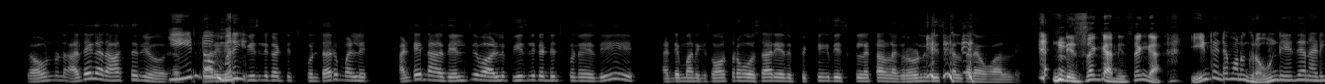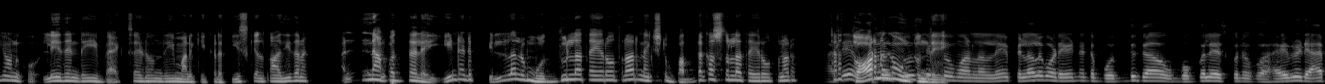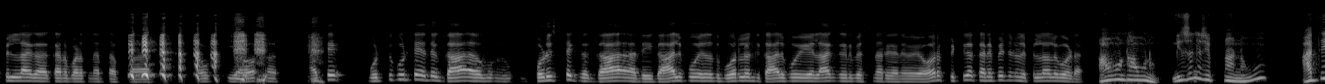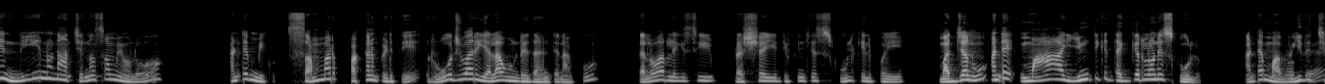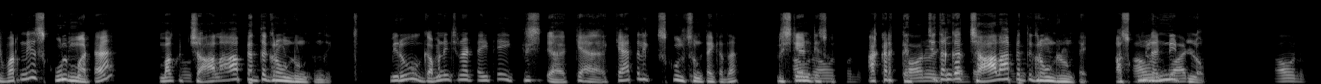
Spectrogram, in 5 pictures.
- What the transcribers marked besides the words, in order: in English: "పిక్నిక్"; in English: "గ్రౌండ్‌కి"; laughing while speaking: "నిజంగా నిజంగా"; in English: "గ్రౌండ్"; in English: "బ్యాక్ సైడ్"; in English: "నెక్స్ట్"; in English: "హైబ్రిడ్"; laugh; in English: "ఫిట్‌గా"; in English: "సమ్మర్"; in English: "ఫ్రెష్"; in English: "స్కూల్‌కి"; in English: "స్కూల్"; in English: "స్కూల్"; tsk; in English: "క్యాథలిక్ స్కూల్స్"; in English: "క్రిస్టియానిటీ"
- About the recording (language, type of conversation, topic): Telugu, podcast, వీధిలో ఆడే ఆటల గురించి నీకు ఏదైనా మధురమైన జ్ఞాపకం ఉందా?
